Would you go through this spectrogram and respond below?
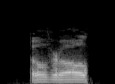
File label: "overall", English; adjectives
